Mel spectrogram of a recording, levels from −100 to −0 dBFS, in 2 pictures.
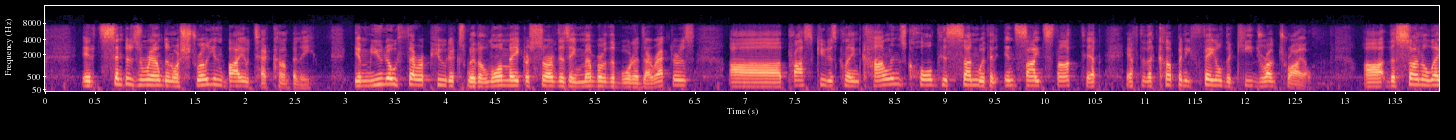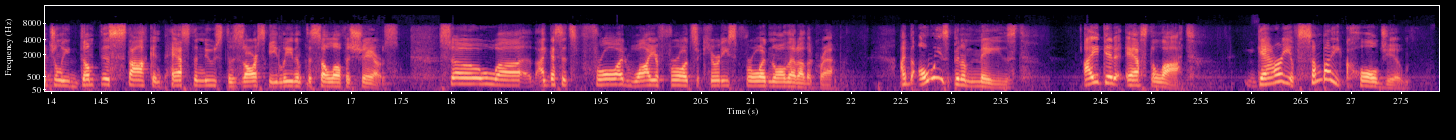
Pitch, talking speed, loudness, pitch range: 175 Hz, 190 wpm, -19 LUFS, 160-195 Hz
